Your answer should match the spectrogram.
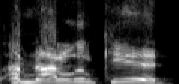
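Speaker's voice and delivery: put-on high, loud kid protest; mock whiny protest. Bobby protesting to his parents, loud whiny mock. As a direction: whine it like an insulted boy.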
